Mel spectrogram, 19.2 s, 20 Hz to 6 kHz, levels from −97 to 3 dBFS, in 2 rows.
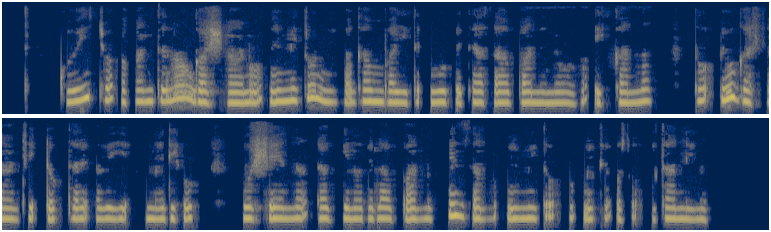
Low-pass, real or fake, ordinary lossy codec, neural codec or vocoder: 5.4 kHz; real; AAC, 24 kbps; none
